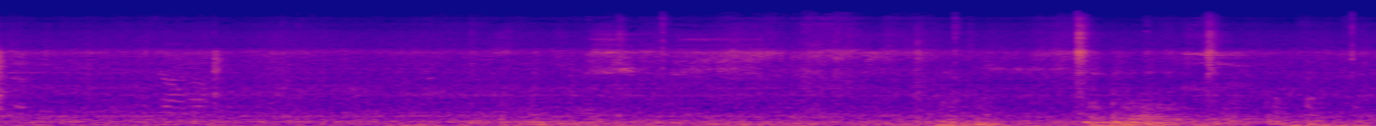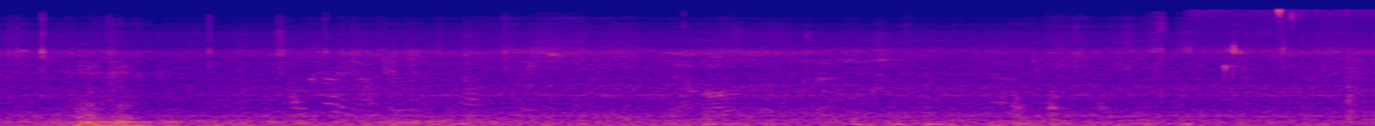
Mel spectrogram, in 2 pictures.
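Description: Steady low rumble of a passenger train running on the rails, heard from inside the carriage, swelling louder for a few seconds around a third of the way in and again just past halfway.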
